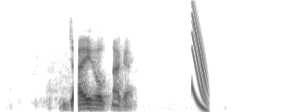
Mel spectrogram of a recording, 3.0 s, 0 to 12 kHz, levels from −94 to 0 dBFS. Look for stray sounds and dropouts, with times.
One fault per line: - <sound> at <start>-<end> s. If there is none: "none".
- dropout at 0.7-0.8 s
- chirp at 1.9-2.1 s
